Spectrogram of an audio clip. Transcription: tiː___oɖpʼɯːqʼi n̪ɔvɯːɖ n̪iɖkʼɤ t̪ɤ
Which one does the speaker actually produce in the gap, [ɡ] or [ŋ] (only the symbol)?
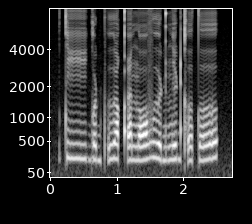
ɡ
